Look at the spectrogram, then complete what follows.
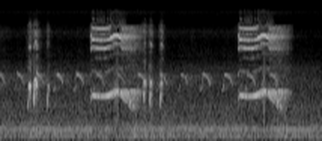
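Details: Asian koel calling the flock: two loud, drawn-out, harmonic-rich calls roughly two seconds apart, over a quick background series of short arched chirps and a steady low hum.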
